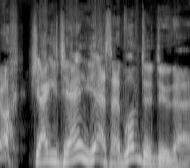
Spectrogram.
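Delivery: play-acted thrilled, eager, all-excited reply. Telling a story, acting out a man offered a fight scene, retelling him all excited. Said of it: "he's all excited about going out".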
